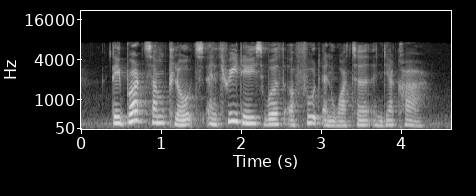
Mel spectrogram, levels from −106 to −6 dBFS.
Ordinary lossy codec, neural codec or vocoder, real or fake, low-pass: none; none; real; 7.2 kHz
